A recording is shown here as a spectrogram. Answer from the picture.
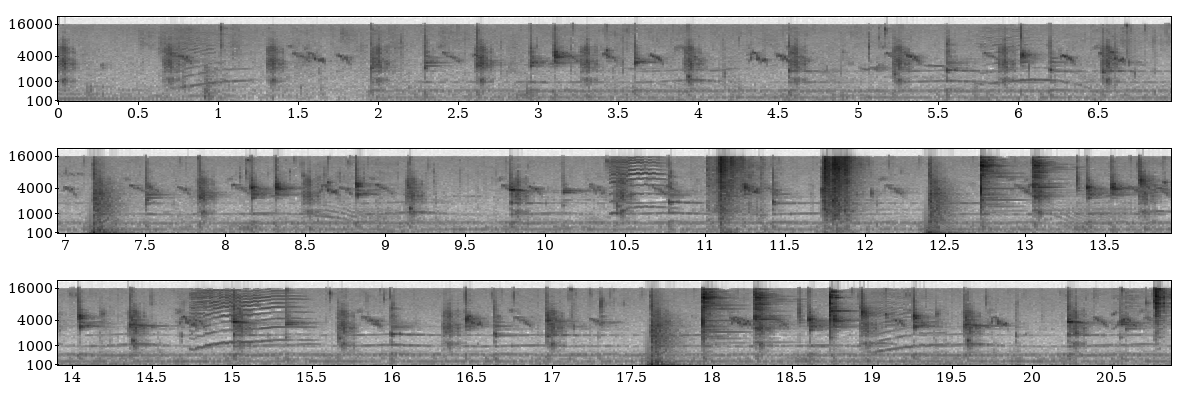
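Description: Composed soundscape: a steady low hum under scattered clicks and short chirps, broken by three heavy thumps about five seconds apart.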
